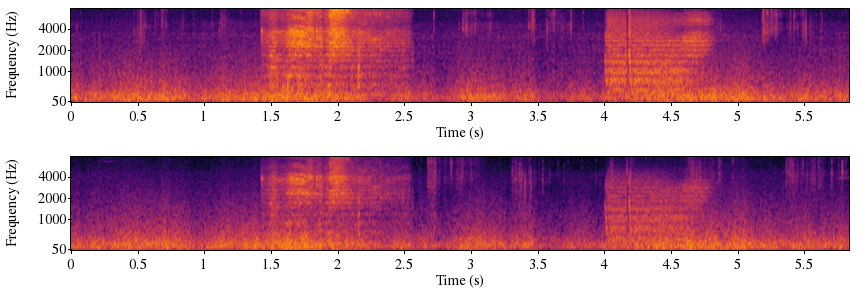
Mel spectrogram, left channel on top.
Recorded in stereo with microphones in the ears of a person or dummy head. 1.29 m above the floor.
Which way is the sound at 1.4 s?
35° left (ahead or behind).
